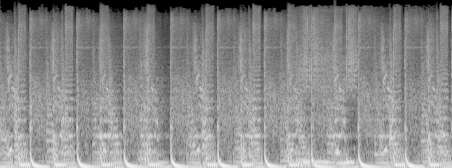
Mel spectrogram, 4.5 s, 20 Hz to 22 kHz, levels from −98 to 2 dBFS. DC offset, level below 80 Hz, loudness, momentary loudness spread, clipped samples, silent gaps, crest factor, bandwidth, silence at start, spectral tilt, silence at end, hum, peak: under 0.1%; -14 dBFS; -10 LUFS; 1 LU; under 0.1%; none; 8 dB; 19.5 kHz; 0 s; -5 dB/octave; 0 s; none; 0 dBFS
